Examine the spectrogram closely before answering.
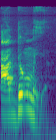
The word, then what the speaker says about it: Idumea: Right here where it says Edom, if you want to say that in Greek, it would be pronounced as Idumea.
